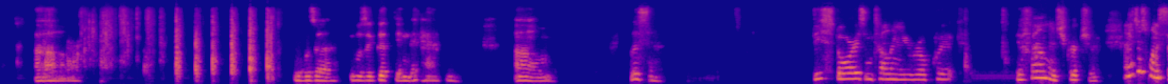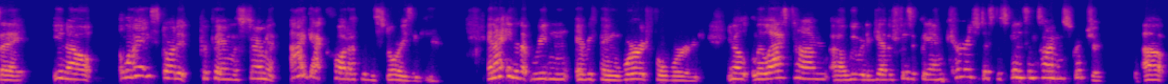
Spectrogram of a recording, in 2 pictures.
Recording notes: Our Zoom streamed Sunday Service!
